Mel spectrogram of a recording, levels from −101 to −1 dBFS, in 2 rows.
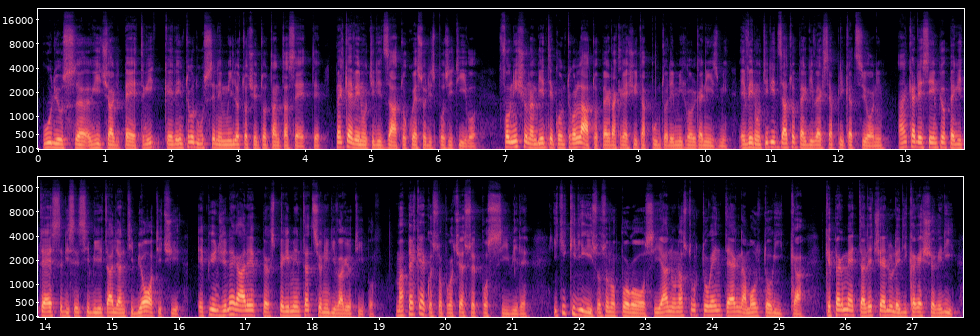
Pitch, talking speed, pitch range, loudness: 110 Hz, 160 wpm, 100-125 Hz, -26 LUFS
